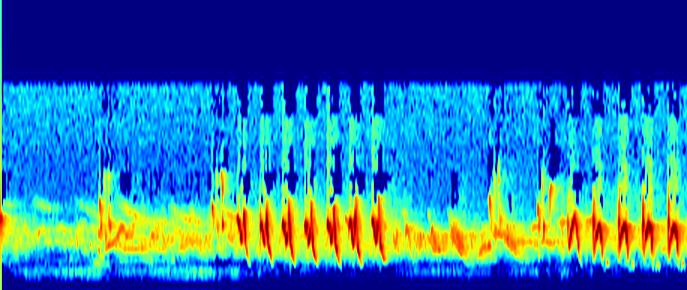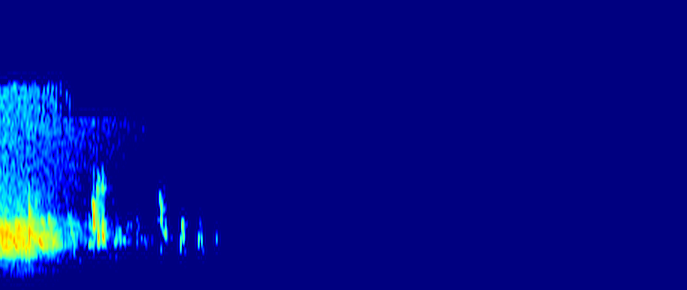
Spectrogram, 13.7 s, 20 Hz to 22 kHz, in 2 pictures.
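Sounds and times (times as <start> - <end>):
dusky warbler singing: 0.0 - 8.9.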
